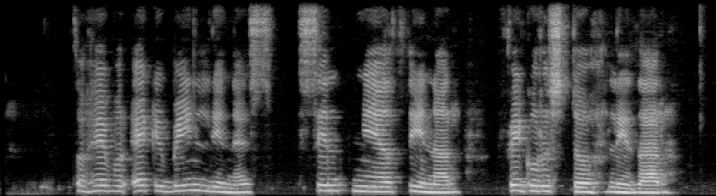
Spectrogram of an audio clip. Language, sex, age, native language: Icelandic, female, 40-49, Filipino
